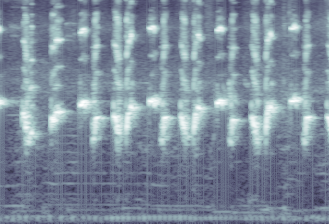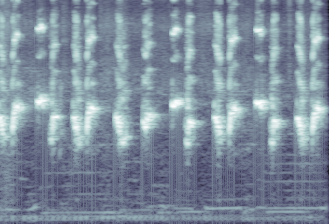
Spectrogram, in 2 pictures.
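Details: Sooty-headed bulbul calling to companions: a steady run of short, bright, slurred notes repeated about three times a second, each dipping then rising, over a faint low hum.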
